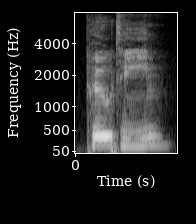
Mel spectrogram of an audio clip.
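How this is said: It is said with an English Canadian pronunciation.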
